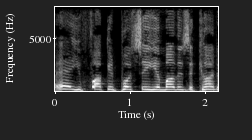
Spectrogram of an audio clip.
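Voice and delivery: put-on high, jeering taunt from a bar drunk; mock drunk insult. Drunk stranger taunting a man in public, jeering. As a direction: sneer it out like a loudmouth picking a fight.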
